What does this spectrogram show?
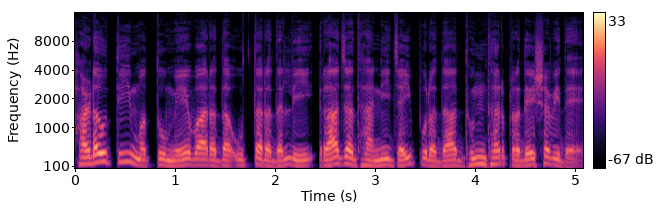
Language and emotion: Kannada, neutral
